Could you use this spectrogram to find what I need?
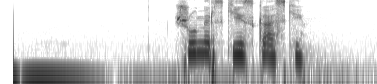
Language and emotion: Russian, neutral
